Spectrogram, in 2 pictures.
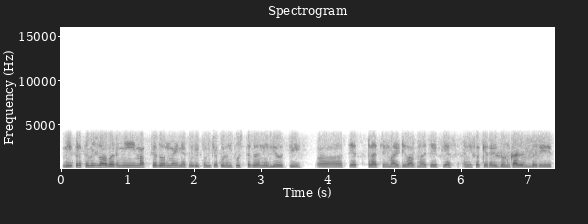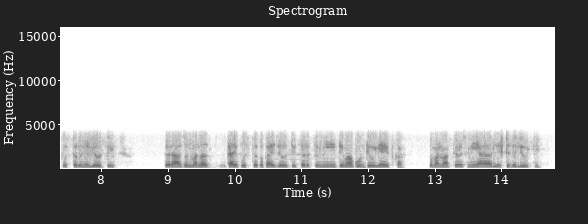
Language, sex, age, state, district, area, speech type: Marathi, male, 18-30, Maharashtra, Satara, urban, conversation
